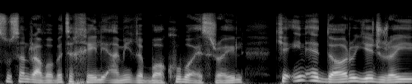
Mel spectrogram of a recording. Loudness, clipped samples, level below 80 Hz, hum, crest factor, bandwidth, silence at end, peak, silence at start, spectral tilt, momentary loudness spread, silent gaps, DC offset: -22 LUFS; under 0.1%; -42 dBFS; none; 16 dB; 12 kHz; 0 s; -6 dBFS; 0 s; -5 dB/octave; 6 LU; none; under 0.1%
